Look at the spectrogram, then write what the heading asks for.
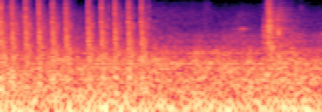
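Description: Rapid automatic gunfire in Space Engineers, a fast run of sharp shots for about a second, then a lone burst a moment later, set over a steady low rumble of game ambience.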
